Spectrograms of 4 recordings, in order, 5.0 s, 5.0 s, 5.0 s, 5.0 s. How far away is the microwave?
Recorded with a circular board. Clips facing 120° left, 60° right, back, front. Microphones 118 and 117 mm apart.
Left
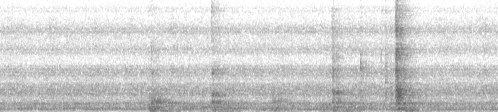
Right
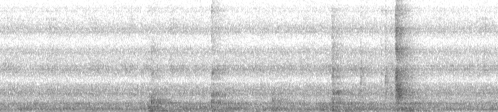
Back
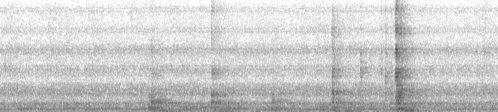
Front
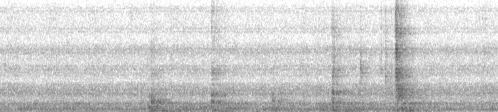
About 1.0 m.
